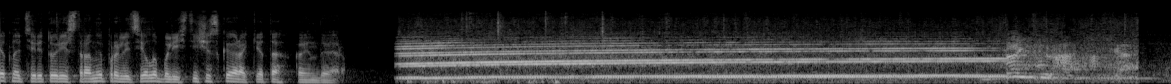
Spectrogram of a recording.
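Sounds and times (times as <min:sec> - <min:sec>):
speech: 0:00.0 - 0:03.5
air raid warning siren in Japan: 0:04.0 - 0:11.4.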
